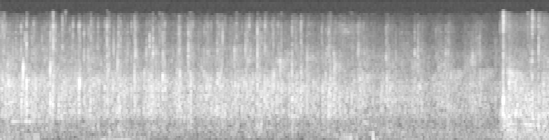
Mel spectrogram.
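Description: Faint applause from an audience, very quiet.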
